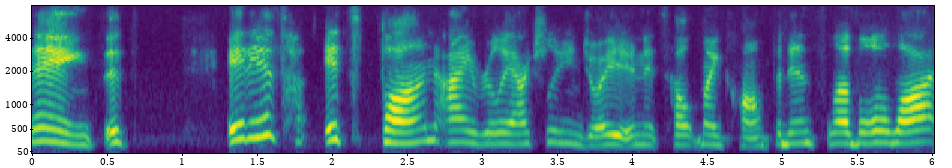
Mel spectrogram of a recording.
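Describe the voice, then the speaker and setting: This woman has a normal speaking voice, pitched fairly high, with ordinary pitch variation, a moderate pace and a dry, close sound with no echo. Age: 30s. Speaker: live streamer. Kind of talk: casual chat. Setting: live stream.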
